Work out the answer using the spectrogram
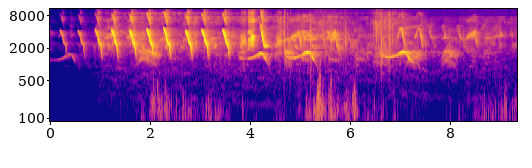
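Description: Wild birds calling: a rapid run of sharp downward-sweeping notes, about three a second, over the first few seconds, and a repeated rising-then-falling whistle every second or so, with a low gusty rumble beneath.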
